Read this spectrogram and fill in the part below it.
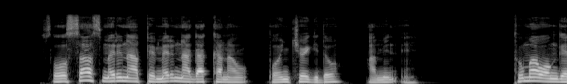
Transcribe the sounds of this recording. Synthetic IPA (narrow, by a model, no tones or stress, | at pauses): t͡sʼo̞ːsːaːsmɛɾɪnaːpːɛmɛɾɪnaːɡɐkːɐnɐwb̥ɔnt͡ʃːɔjɡɪd̪ɔ | ʔɐmɪnʔḛ | t̪ʊmɐwɔŋɡɛ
